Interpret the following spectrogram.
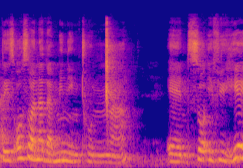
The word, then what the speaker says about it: nxa: In this lesson, I'm teaching you the Ndebele click nga. Okay. Here is how we pronounce it. Nga, nge, ngi, ngo, ngu. There's an N there, if you're hearing it.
